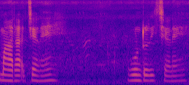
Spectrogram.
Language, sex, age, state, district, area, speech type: Santali, female, 18-30, Jharkhand, Bokaro, rural, spontaneous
